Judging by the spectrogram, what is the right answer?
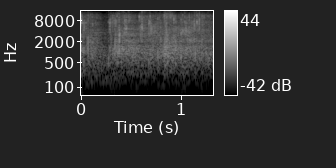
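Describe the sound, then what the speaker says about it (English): Brief burst of audience applause at an international wellness forum, welcoming the master of ceremony; dense, steady clapping from a crowd, moderately loud and short. "give her a round of applause"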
